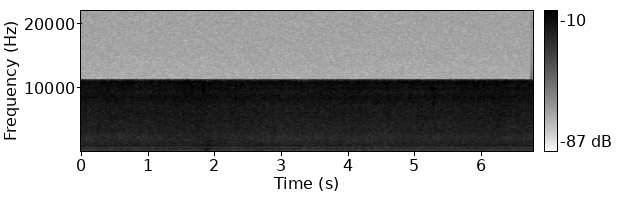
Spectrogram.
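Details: Honey bees (Apis mellifera) at a beehive fill the air with a steady, dense buzzing drone from many wings at once.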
